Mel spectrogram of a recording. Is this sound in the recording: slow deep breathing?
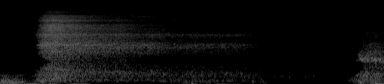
yes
